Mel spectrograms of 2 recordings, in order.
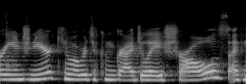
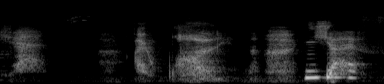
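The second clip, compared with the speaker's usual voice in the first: slow, understated whisper, barely voiced; 6 semitones higher, 6 dB quieter than usual. Retelling Oscar's understated race-win celebration: imitating Oscar whispering.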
